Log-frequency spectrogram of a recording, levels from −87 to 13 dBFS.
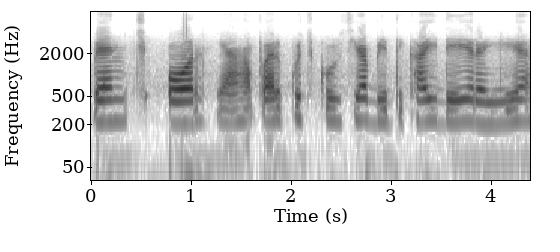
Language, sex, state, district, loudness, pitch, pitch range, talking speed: Hindi, female, Rajasthan, Jaipur, -20 LUFS, 215 Hz, 170-225 Hz, 150 wpm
